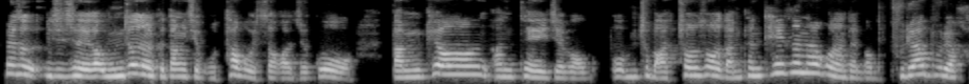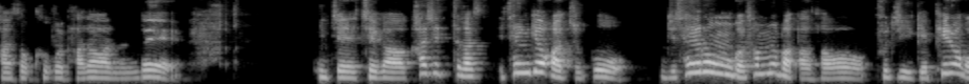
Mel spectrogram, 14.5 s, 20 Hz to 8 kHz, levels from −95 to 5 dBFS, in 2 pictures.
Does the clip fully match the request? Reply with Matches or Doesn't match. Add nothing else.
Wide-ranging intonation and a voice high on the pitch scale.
Matches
